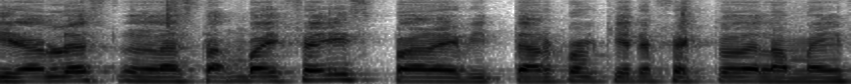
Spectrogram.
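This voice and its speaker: At a moderate pace, a man with a fairly high voice talks in a monotone, flat intonation. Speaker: card game content creator. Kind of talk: tutorial.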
